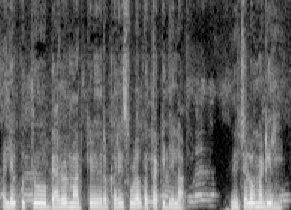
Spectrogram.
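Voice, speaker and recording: A man's voice: a little high, monotone, quick pace, creaky, dark tone. A man with a North Karnataka accent voicing a troubled, earnest young husband in a cartoon. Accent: North Karnataka Kannada. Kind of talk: cartoon voice acting.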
